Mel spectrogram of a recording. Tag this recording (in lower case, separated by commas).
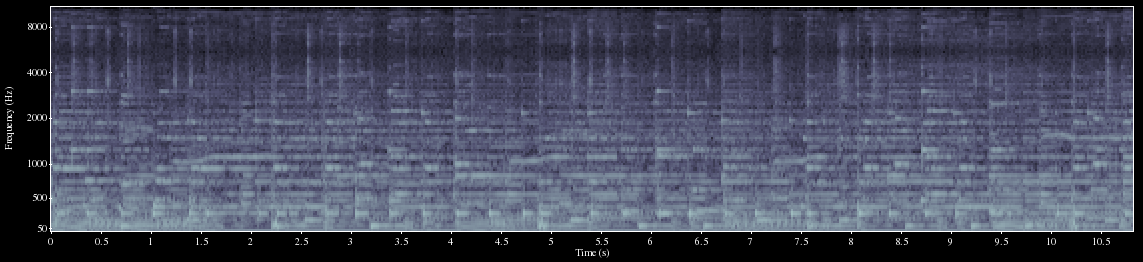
music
